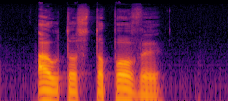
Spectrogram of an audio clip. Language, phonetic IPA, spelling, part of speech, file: Polish, [ˌawtɔstɔˈpɔvɨ], autostopowy, adjective, Pl-autostopowy.ogg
